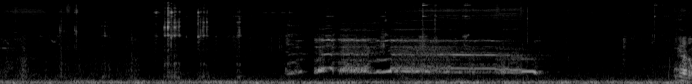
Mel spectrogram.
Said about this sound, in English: Good old chickens.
